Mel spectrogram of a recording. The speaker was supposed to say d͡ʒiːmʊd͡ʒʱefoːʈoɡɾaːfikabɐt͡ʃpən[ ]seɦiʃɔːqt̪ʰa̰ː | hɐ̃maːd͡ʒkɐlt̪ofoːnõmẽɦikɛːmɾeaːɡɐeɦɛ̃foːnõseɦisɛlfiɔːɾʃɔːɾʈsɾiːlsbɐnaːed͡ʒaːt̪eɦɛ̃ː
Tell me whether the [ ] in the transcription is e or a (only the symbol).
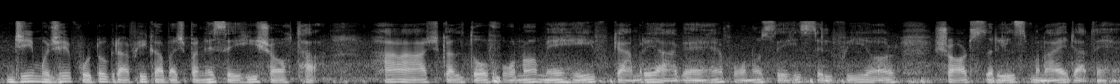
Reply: e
